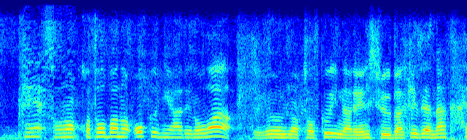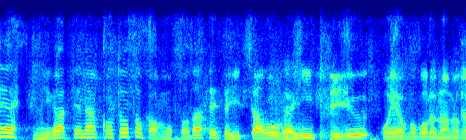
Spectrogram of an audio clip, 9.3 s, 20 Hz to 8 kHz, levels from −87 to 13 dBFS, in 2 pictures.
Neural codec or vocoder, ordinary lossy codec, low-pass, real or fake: codec, 16 kHz, 0.8 kbps, ZipCodec; Opus, 16 kbps; 7.2 kHz; fake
